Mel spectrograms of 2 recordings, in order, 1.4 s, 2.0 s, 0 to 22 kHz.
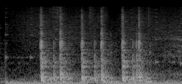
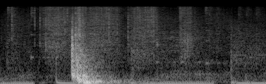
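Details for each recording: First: Renault Grand Scenic 3 door rocked when closed: quick rhythmic squeaky creaks, also heard while driving, from the dirty rubber door stop the door presses against; fixed by cleaning it with carburetor cleaner and fitting anti-squeak strip. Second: Renault Grand Scenic 3 front door closing after anti-squeak tape applied; one solid thud, no creak or squeak. Normal door closing, squeaks fixed.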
